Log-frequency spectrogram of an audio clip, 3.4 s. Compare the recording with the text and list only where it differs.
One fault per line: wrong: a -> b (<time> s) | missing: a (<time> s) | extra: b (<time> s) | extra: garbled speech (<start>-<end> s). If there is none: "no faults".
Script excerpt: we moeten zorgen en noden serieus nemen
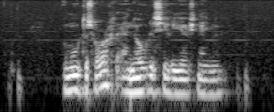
no faults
